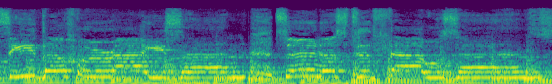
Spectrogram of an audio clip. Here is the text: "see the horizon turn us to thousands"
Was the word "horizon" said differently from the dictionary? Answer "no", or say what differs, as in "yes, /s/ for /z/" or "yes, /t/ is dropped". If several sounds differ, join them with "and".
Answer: no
